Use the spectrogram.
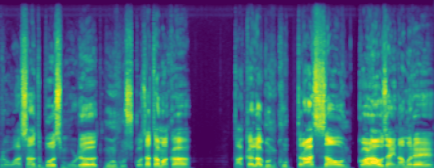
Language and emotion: Goan Konkani, fearful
